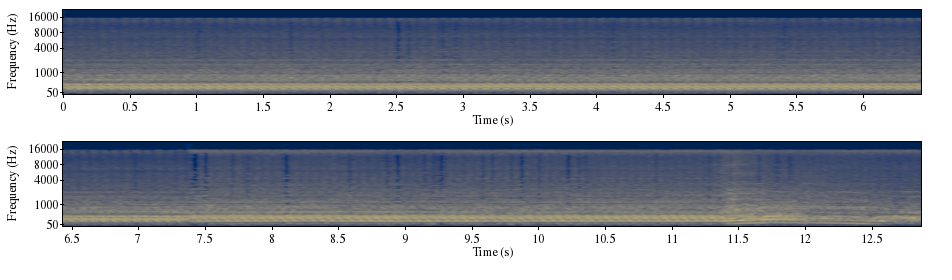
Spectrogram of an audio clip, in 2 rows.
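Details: Nissan 240SX S13 with swapped RB20DET, first start after over a year sitting, once power was fed to the wire down by the ECU: steady, fast, even idle hum with one throttle blip near the end. Idle is way too high and AFR unset; might be burning a little oil.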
